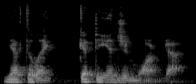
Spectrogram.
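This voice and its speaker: A young man with a hoarse, deep voice from a cold, hosting a casual chat with upbeat enthusiasm. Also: level tone, a little fast. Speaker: podcast host.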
